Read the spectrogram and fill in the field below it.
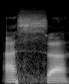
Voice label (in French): s son, phonetique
